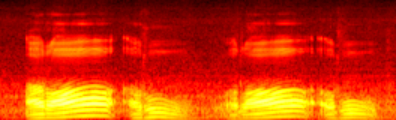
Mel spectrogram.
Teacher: Ketika dia berharakat fathah dan dommah itu dibaca tafkhim tebal.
